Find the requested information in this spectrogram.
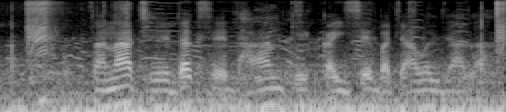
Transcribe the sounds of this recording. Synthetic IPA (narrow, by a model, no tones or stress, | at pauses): t̪ənat͡ʃʰeːd̪ʱəksḛd̪ʱaːnkekə̰ɪsebə̰t͡ʃaːwəld͡ʒaːla̰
